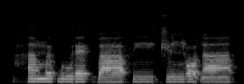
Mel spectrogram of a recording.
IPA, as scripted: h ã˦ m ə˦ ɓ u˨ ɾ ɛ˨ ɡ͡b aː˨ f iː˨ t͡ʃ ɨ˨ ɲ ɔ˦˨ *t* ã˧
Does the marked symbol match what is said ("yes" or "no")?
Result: no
